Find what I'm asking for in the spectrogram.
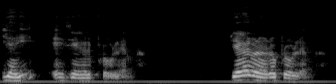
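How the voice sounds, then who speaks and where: A woman's voice: sits low, fast, vocal fry, a little mellow, slight background noise. Chatty Mexican woman podcaster. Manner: chatty, slangy, drops curse words. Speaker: podcast host. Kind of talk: casual storytelling monologue.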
